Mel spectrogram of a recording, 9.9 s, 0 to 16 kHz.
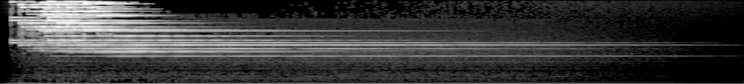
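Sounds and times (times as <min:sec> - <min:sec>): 
bell tree chimes: 0:00.2 - 0:08.0.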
